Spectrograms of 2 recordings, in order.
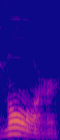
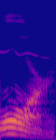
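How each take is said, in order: First: The word begins with a buzzing V sound. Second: The word begins with a rounded W sound. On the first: The speaker calls it wrong. "It sounds like you're saying vor" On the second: The speaker calls it right. "it doesn't sound like you're saying war"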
